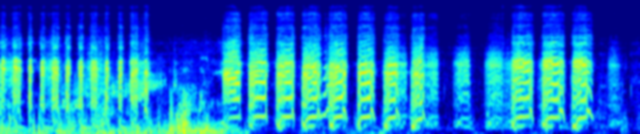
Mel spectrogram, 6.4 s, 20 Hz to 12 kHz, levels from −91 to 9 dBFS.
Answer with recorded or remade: remade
